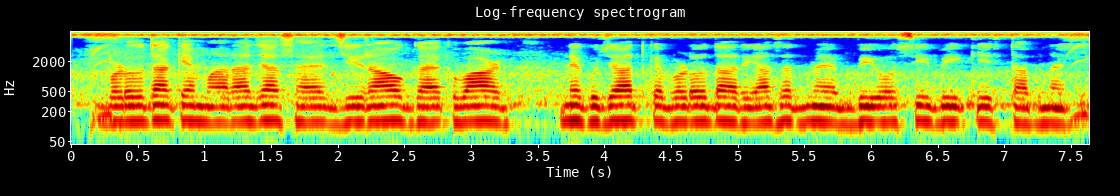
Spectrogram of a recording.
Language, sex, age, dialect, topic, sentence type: Hindi, male, 18-24, Kanauji Braj Bhasha, banking, statement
